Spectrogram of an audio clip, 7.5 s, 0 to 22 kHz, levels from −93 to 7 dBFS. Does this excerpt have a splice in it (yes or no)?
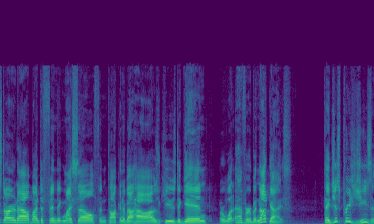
yes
